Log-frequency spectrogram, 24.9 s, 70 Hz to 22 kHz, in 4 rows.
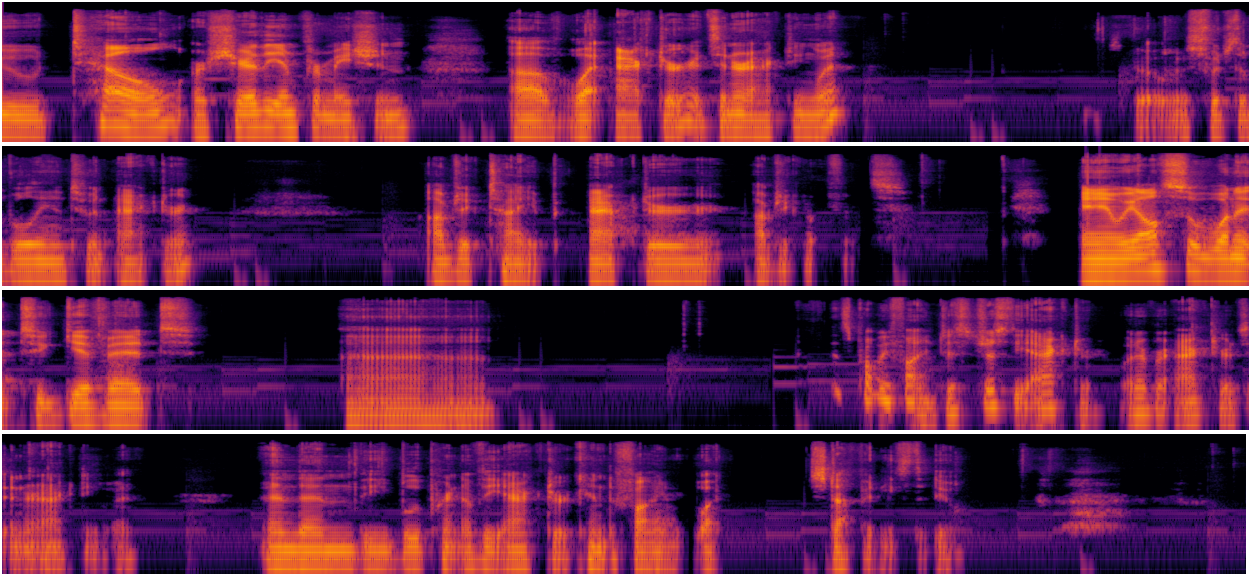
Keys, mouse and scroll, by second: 0.4 click, 2.4-3.4 typing, 4.2 click, 5.1-6.5 typing, 10.6 click, 12.7 right click, 15.6 click, 18.1 click, 18.6 click, 20.2 ctrl+shift+s, 23.5 ctrl+shift+s, 24.5 click.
